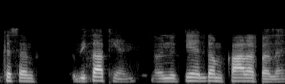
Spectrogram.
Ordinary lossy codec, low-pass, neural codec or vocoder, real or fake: AAC, 32 kbps; 5.4 kHz; codec, 16 kHz, 0.5 kbps, X-Codec, HuBERT features, trained on balanced general audio; fake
